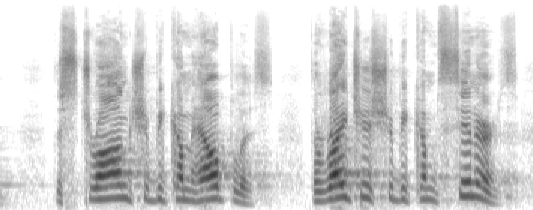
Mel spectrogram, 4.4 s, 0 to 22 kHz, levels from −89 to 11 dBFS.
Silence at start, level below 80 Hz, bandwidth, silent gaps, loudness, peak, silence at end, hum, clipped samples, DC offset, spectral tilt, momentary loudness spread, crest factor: 0.5 s; -72 dBFS; 18 kHz; none; -24 LUFS; -4 dBFS; 0.15 s; none; under 0.1%; under 0.1%; -2.5 dB/octave; 14 LU; 22 dB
